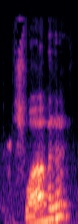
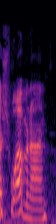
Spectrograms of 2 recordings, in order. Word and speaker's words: Ashwaubenon: Schwabener? Actually, you're like, yeah, Ashwaubenon.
